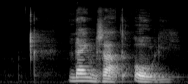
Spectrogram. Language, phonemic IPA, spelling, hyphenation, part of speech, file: Dutch, /ˈlɛi̯n.zaːtˌoː.li/, lijnzaadolie, lijn‧zaad‧olie, noun, Nl-lijnzaadolie.ogg
- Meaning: linseed oil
